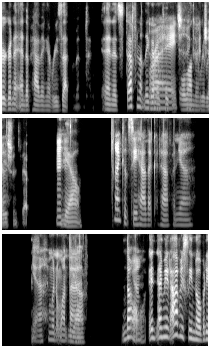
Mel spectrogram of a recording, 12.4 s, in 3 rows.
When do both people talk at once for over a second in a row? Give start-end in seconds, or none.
2.9-4.3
